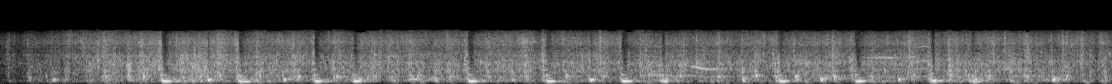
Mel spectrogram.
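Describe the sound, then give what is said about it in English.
Gabon water drumming, with hands slapping the water's surface to make deep, hollow bass thumps in a steady rhythmic pulse. Many beats repeat over a splashing, churning background. “that bass effect, in the Gabon water drumming offers a parallel to the trombone of primitive jazz”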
